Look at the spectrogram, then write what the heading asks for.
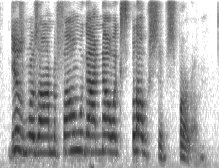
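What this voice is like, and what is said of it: Put-on Chicago/New York American accent. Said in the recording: “That's a good American accent. ... That's a better one. ... That's more my Chicago, New York.”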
